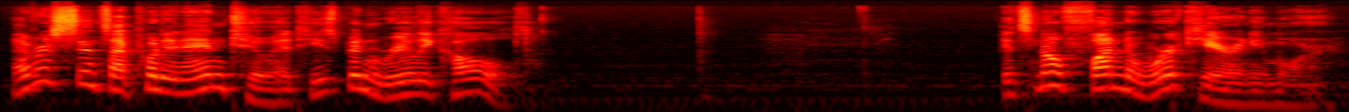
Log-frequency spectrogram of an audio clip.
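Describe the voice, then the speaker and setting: A man's voice: a little high, wildly swooping pitch, moderate pace, pitched above the performer's own voice. A man playing a troubled female starship first officer in a sci-fi comic read-along, earnest and direct.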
